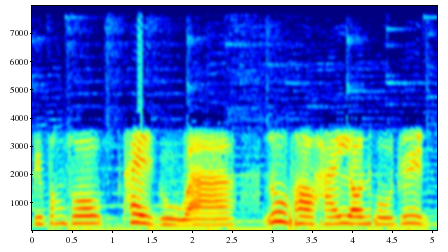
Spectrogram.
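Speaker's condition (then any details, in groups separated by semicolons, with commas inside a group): Cerebral palsy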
